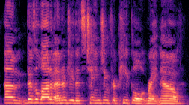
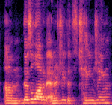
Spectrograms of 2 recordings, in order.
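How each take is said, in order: First: Said in the usual way. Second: Words sprayed with spit; spitting a little on the words; spitting while talking. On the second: Real, not acted. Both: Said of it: "I'm sorry, I'm spitting".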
